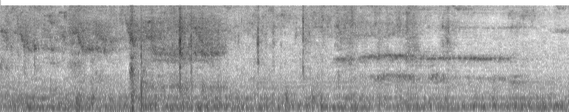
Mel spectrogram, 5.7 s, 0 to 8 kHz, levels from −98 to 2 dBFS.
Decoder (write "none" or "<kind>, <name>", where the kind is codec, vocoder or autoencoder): vocoder, HiFi-GAN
